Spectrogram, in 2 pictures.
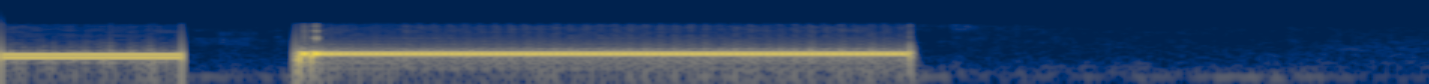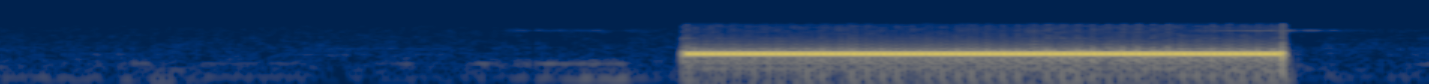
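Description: Telephone line tone during a call transfer: a brief two-pitch tone, then a steady mid-pitched tone lasting about two seconds, a long silence, and a second identical two-second tone, with no voices.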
